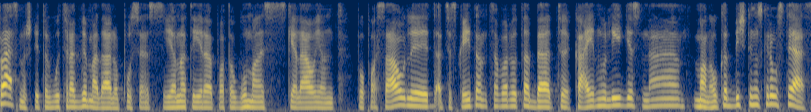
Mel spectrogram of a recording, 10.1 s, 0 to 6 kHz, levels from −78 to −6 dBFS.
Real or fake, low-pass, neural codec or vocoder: fake; 5.4 kHz; codec, 16 kHz, 1.1 kbps, Voila-Tokenizer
